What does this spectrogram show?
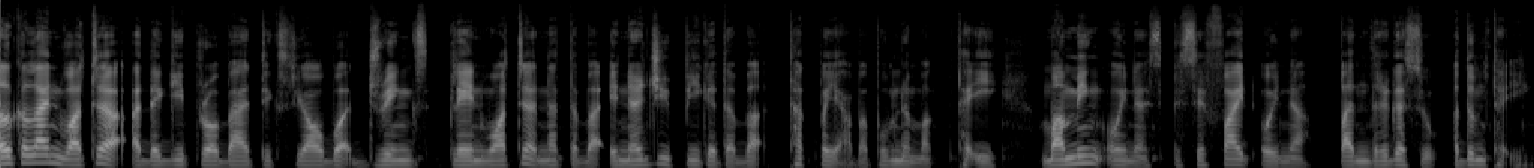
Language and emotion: Manipuri, neutral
